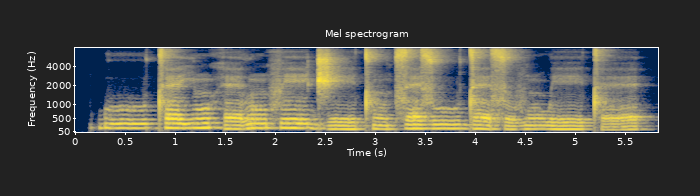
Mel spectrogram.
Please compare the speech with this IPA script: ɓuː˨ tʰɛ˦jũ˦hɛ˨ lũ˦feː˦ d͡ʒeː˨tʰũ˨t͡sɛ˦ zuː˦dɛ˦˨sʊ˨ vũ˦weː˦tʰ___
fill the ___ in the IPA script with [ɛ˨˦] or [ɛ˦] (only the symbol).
ɛ˨˦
